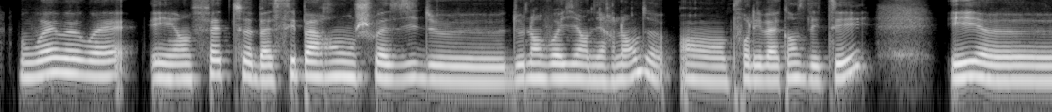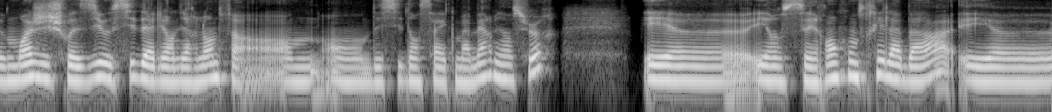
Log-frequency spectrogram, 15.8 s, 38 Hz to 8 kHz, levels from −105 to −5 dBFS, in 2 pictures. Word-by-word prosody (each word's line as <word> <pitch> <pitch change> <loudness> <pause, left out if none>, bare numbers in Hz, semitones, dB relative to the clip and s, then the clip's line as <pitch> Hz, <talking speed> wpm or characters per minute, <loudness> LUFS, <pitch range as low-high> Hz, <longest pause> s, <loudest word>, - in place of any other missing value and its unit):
Ouais, 220 +5 +3
ouais, 245 -1 +5
ouais 220 -1 +1 0.2
et 190 -1 +1
en 190 - 0
fait 225 +3 -2
heu, 210 - +4
bah 180 -1 +2
ses 205 +6 -1
parents 210 -1 +3
ont - - +4
choisi 195 -1 0
de 170 -3 0
de 180 - -1
l'envoyer 190 0 +2
en 180 -1 -1
Irlande. 185 +4 -1
En 175 -3 -2
pour 185 - -3
les 175 - +1
vacances 175 +3 0
d'été 195 - -1 0.6
et 205 +2 +6
heu, 175 -1 +2
moi 180 +3 +3
j'ai 200 -2 +1
choisi 175 +2 +1
aussi 190 +2 -3
d'aller 170 -3 +2
en 160 - 0
Irlande, 165 +4 0
enfin 175 -4 -3
en - - -6
m 165 0 -4
en 160 -1 -3
décidant 160 +1 -5
ça 165 - -6
avec 160 0 -5
ma 160 -1 -2
mère, 200 +5 -1
bien 190 -4 -1
sûr 255 - -1 0.8
et 180 -1 +3
heu, 170 -1 -2
et 175 - 0
on 170 - -1
s'est 165 0 0
rencontrées 200 +5 0
là 190 -4 +2
bas 175 +7 0
et 165 -1 +1
heu, 160 0 -1
180 Hz, 200 wpm, -22 LUFS, 170-200 Hz, 0.8 s, et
